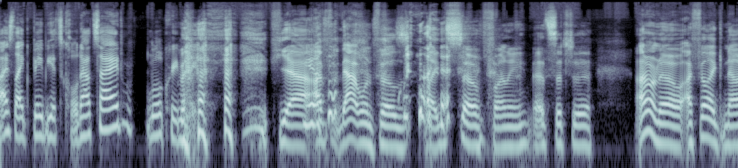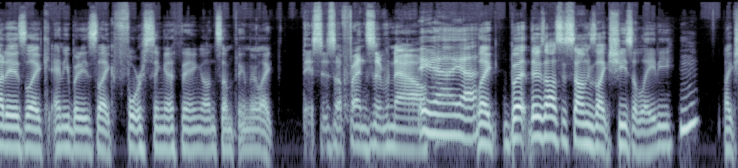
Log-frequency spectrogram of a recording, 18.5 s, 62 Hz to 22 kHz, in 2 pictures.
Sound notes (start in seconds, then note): 2.3 both laugh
